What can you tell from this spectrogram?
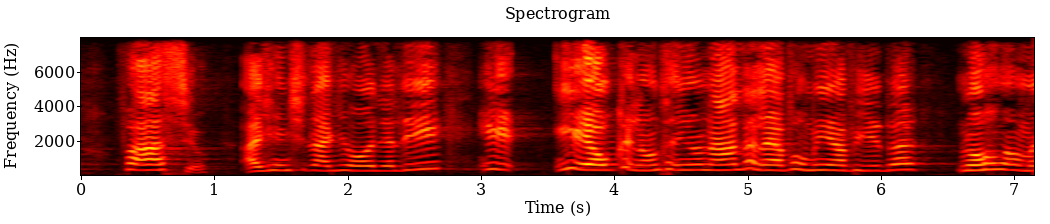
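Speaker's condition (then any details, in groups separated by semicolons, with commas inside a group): Cerebral palsy; birth brain injury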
